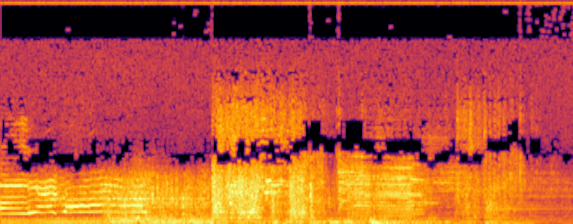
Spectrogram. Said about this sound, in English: For a long moment, there was nothing but a vague blackness all about me, and the sound of our crack-ups seemed to roll and echo almost dreamily back and forth in the deep recesses of my mind.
